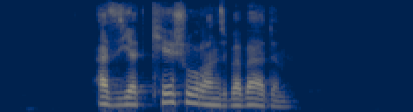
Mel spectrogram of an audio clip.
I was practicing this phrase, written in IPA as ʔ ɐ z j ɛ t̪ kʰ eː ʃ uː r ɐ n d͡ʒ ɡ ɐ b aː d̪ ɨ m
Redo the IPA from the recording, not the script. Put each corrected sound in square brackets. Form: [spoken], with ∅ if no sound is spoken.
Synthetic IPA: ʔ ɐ z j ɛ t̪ kʰ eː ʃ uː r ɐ n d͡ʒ [b] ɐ b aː d̪ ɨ m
